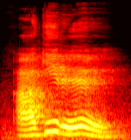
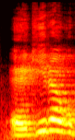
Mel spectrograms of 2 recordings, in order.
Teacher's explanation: 뒤에 있는 이 때문에 앞에 있는 아가 애로 바뀌는 거. 앞에 있는 게 바뀌는 게 역행이지. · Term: 이모음 역행동화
